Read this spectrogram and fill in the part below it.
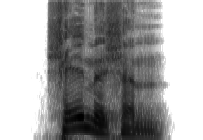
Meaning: strong dative masculine/neuter singular of schelmisch
- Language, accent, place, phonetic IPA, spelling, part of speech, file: German, Germany, Berlin, [ˈʃɛlmɪʃm̩], schelmischem, adjective, De-schelmischem.ogg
